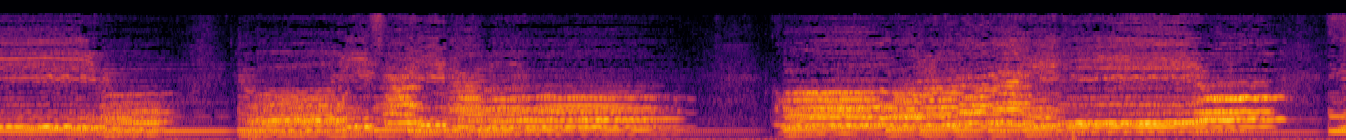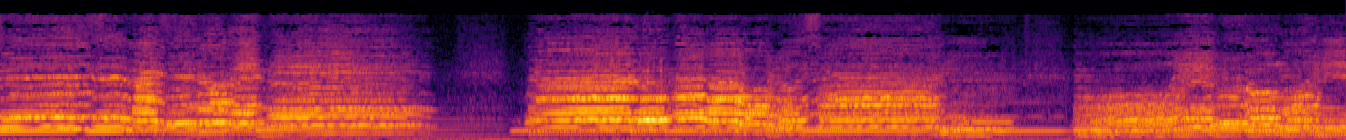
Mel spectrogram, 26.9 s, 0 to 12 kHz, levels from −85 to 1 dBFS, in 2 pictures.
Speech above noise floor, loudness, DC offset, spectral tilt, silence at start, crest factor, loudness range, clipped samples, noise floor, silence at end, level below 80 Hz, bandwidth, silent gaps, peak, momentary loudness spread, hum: 24 dB; -16 LUFS; under 0.1%; -6.5 dB/octave; 0 s; 16 dB; 7 LU; under 0.1%; -41 dBFS; 0 s; -46 dBFS; 8.4 kHz; none; -2 dBFS; 12 LU; none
